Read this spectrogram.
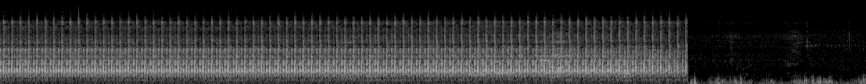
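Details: Honda CR-V engine running; sharp, very even ticking knock at about four per second, then it stops; engine knocking, cause not identified.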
